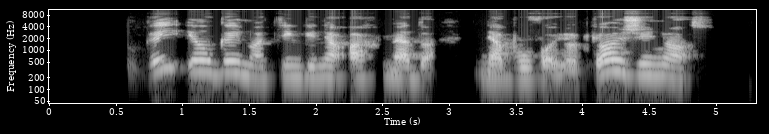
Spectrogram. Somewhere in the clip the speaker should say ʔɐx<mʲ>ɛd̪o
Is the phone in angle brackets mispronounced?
no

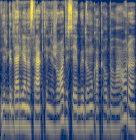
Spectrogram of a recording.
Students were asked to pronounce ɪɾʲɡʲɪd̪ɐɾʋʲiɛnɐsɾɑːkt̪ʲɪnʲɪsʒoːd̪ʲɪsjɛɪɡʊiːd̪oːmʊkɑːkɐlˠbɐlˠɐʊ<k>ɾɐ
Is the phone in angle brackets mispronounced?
yes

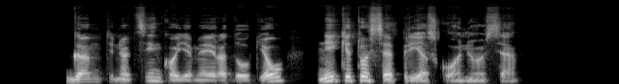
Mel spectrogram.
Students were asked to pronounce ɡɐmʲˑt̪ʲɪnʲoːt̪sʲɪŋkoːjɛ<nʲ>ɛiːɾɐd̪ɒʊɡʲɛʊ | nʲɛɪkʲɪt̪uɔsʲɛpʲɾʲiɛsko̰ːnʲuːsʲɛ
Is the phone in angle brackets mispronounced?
yes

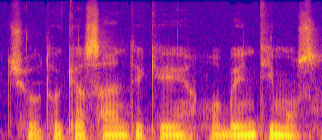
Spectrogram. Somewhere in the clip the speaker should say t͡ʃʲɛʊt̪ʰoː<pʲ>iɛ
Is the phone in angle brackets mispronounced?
yes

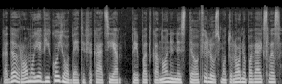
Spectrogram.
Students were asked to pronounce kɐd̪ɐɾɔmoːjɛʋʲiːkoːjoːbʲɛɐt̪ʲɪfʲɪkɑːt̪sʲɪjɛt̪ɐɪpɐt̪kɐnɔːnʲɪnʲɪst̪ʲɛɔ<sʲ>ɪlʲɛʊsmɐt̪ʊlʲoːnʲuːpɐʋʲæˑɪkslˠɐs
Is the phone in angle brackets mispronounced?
yes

